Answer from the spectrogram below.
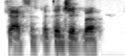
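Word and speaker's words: Jaxon Smith-Njigba: Because earlier in that game, Jackson Smith and Jigba, did I say that right? – Jackson Smith and Jigba.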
